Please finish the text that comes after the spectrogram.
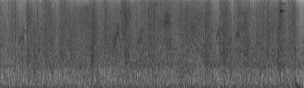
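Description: Confringo, an explosive spell cast during combat in Hogwarts Legacy, lands amid continuous booming blasts and rumbling crackles, dense and loud, with sharp bursts scattered over a steady roar.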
